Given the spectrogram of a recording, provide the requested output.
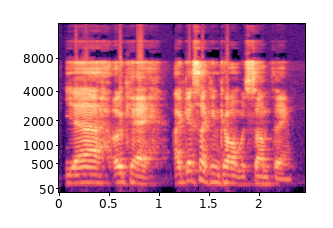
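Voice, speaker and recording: A man's voice: mid-range voice, fast talker, a bit bright, voice pushed up, lightly acted. A man voicing an easygoing, friendly female pony in an audio story, speaking casually. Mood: casual, improvising.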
